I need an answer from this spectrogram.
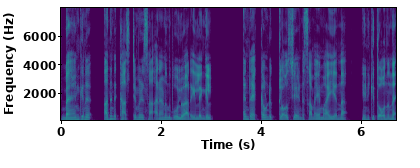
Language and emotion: Malayalam, sad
